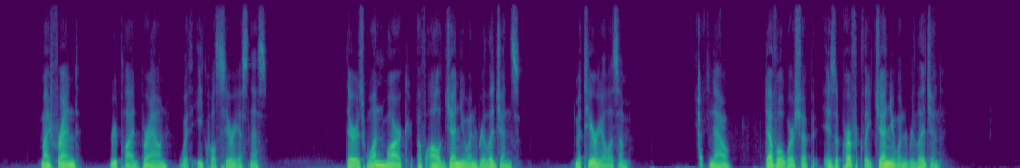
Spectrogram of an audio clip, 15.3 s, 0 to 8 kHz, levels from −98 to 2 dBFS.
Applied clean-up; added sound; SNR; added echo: neural mask model Resemble Enhance denoiser.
